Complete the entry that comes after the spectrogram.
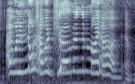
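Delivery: high, loud mock outrage; indignant refusal. Lady Sorton refuses a German lodger, indignant refusal. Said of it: "Lady Sorton is not thrilled".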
